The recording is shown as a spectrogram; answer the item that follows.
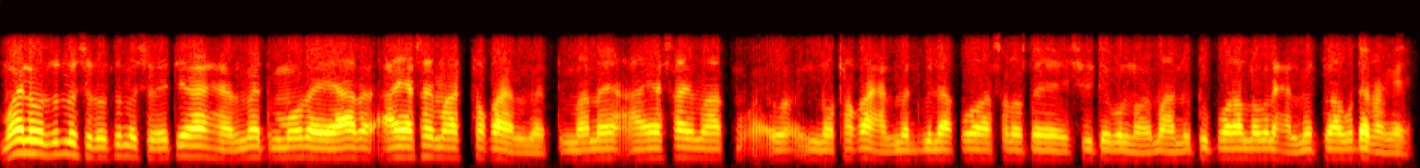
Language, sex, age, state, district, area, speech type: Assamese, male, 30-45, Assam, Kamrup Metropolitan, urban, conversation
